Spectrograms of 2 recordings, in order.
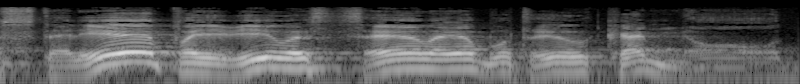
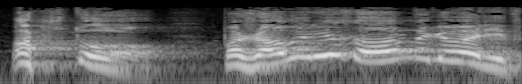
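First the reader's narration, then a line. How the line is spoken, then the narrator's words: Cheerful exclamation. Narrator (Russian): воскликнул хозяин, весело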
